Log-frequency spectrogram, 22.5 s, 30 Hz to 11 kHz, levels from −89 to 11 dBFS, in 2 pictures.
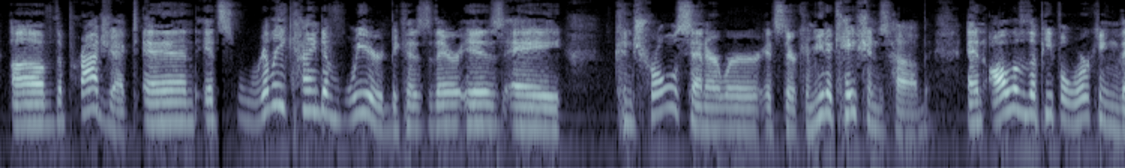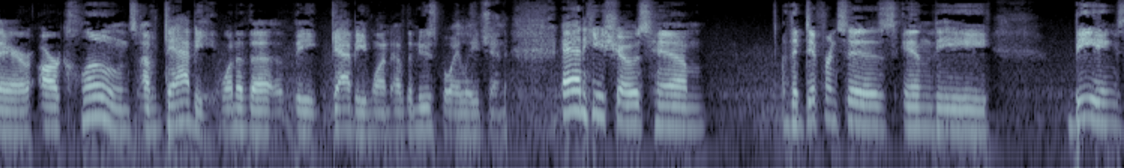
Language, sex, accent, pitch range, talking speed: English, male, American, 125-165 Hz, 135 wpm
